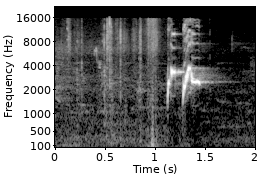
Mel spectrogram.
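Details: Red-whiskered bulbul morning lure song for bird training: soft rustling, then a quick two-part bright whistled phrase that swoops up and ends in a short trailing note.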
